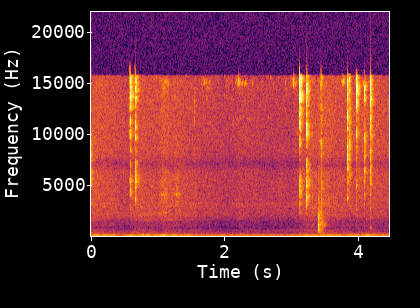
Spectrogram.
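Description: A few faint computer mouse clicks, a pair about half a second in and a cluster near the end, over a steady low hum.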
